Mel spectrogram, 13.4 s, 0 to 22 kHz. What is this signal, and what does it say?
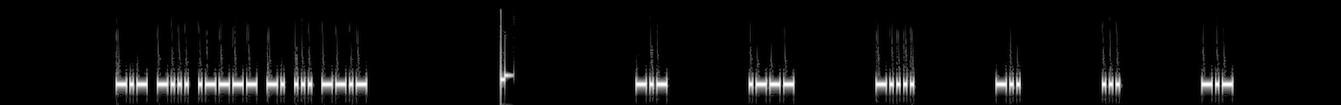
Morse code, heard as a keyed tone, about 36 wpm, spaced as for 15 wpm, 700 Hz. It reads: KB1NSQ KJ6DSK
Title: USA Call Signs - 6 Characters - 8x Character Spacing - 35wpm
